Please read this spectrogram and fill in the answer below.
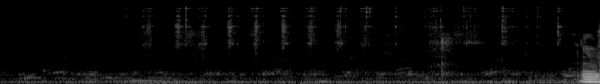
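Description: Light, irregular metallic clicks and clinks of a brass threaded insert and a steel threaded stud being handled and screwed together by hand.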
